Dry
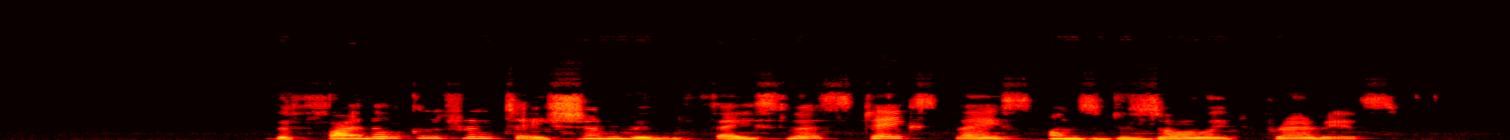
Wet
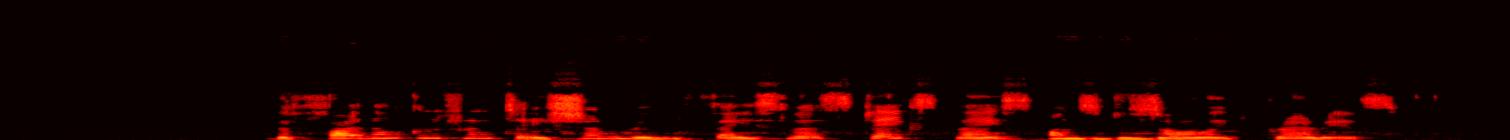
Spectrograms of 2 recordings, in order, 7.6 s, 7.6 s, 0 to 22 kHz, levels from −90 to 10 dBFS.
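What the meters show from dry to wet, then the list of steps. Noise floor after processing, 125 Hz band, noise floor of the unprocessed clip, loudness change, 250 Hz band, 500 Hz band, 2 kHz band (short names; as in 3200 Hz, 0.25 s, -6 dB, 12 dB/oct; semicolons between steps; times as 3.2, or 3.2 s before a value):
under -85 dBFS, -6.0 dB, -81 dBFS, -8.5 dB, -9.5 dB, -6.5 dB, -15.5 dB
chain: fixed phaser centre 420 Hz, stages 8; gain -4.5 dB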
